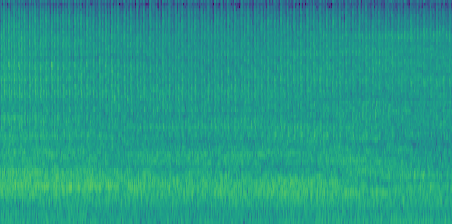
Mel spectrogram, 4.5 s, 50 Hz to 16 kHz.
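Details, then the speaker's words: 1989 VW Fox abandoned for years, running after fuel system rebuild with fuel leaks: fast light metallic ticking about four per second over an unsteady idle; oil on dipstick, judged just a noisy valve train. "Yeah, we got a oil. It's just a noisy valve train."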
